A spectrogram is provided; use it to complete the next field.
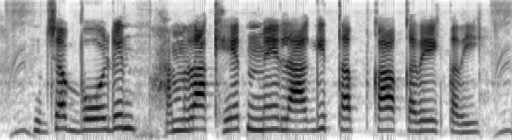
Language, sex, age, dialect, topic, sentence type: Bhojpuri, female, 31-35, Northern, agriculture, question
